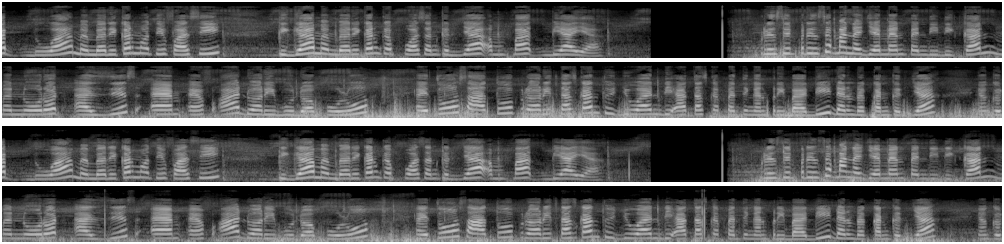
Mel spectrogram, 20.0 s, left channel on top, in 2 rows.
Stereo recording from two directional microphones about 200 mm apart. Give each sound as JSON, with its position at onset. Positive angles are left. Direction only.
{"t": 0.0, "sound": "a woman's voice", "side_deg": 50}
{"t": 7.6, "sound": "a woman's voice", "side_deg": 60}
